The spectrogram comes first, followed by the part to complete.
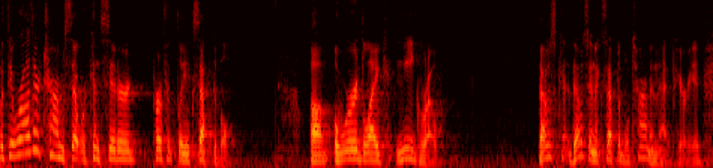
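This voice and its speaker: With an American accent and a fairly high pitch, a man speaks at a moderate pace, his voice swinging very widely in pitch between long, frequent pauses. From New Jersey, near Newark. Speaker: historian and author. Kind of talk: lecture.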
